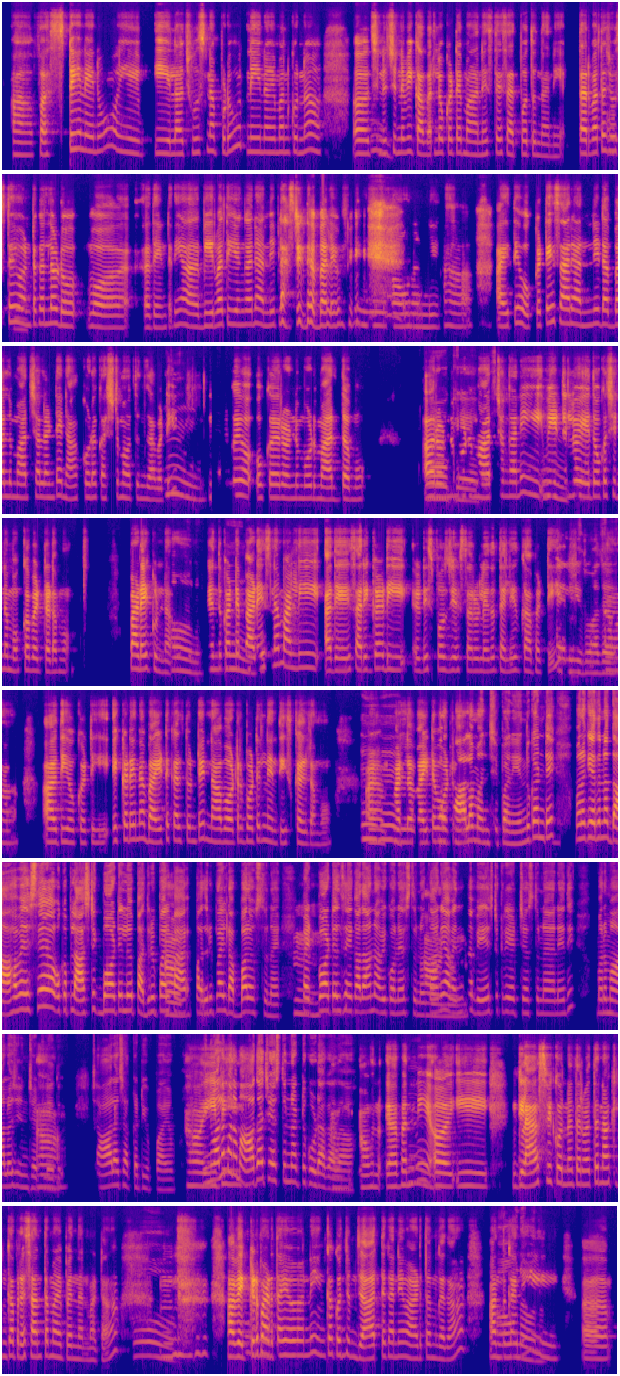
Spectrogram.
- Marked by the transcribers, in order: laughing while speaking: "ప్లాస్టిక్కు డబ్బాలే ఉన్నాయి"; sniff; other background noise; tapping; in English: "డి డిస్పోజ్"; in English: "వాటర్ బాటిల్"; in English: "ప్లాస్టిక్ బాటిల్"; in English: "వేస్ట్ క్రియేట్"; in English: "గ్లాస్‌వి"; chuckle
- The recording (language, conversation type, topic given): Telugu, podcast, ఒక సాధారణ వ్యక్తి ప్లాస్టిక్‌ను తగ్గించడానికి తన రోజువారీ జీవితంలో ఏలాంటి మార్పులు చేయగలడు?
